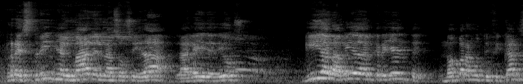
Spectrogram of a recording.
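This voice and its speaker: Male preacher, high voice, teaching sermon with rhetorical questions; distant mic, echoey room, faint noise. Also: darkish tone. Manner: explains step by step, asks rhetorical questions. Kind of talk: sermon, Bible study teaching.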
